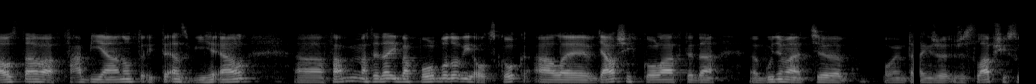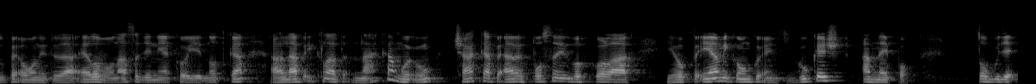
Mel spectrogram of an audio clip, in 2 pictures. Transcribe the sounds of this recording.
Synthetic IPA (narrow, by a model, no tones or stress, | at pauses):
ɔst̪aːʋafabiaːnɔk̚t̪ɔ̰ɾḭːt̪ɛ̰ɾazʋiɦɾal | fabimat̪ɛd̪aibapɔlbɔd̪ɔʋiːʔɔ̰t͡skɔka̰lɛvɟalʃixkɔlaːxt̪ɛd̪a | buɟɛmac | pɔʋɪɛmt̪aɡʒɛʒɛslapʃiːsupɛɾʔɔ̰ʊɔnjɛt̪ɛd̪aʔɛlɔʋɔnasaɟɛniːakɔjɛd̪nɔt̪kaʔalɛnapɾḭːklad̪na̰kamɔɾut͡ʃakapɾaːʋɛfpɔslɛd̪niːd̪ʋɔxkɔlaːɣjɛɦɔpɾ̰amikɔŋkuɾɛ̰nciɡukɛʃanɛpɔ | t̪ɔbuɟɛ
